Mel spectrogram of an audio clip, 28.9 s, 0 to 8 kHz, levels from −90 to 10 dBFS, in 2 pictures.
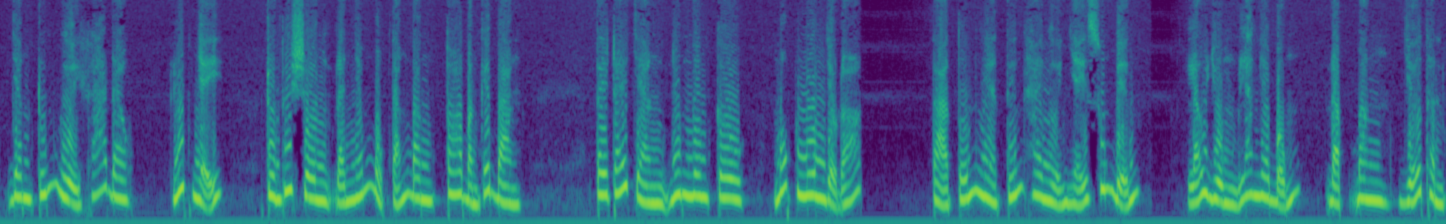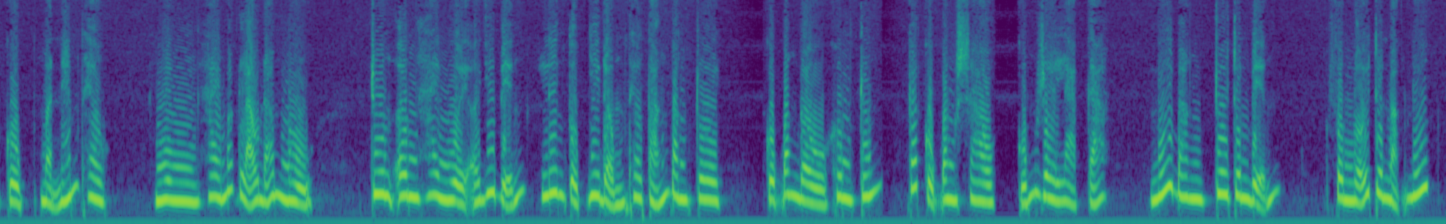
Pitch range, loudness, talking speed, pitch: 205-265 Hz, -13 LUFS, 195 wpm, 235 Hz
